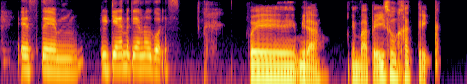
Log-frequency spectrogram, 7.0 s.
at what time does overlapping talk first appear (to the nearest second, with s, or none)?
none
